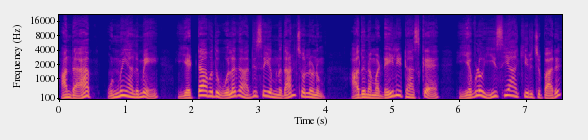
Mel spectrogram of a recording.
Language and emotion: Tamil, surprised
